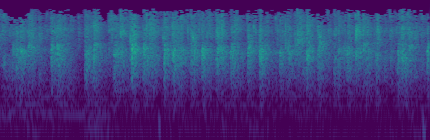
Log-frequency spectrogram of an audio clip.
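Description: A crowd claps steadily for a few seconds, a dense crackle of many hands at moderate loudness, with no one speaking over it.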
